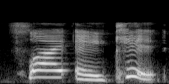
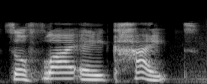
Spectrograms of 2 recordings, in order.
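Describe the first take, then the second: First: The last word has a short vowel sound. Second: The last word has a long vowel sound. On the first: The speaker calls it wrong. "short vowel I sound" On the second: The speaker calls it right. "with the long vowel. So that means I would say its name"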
